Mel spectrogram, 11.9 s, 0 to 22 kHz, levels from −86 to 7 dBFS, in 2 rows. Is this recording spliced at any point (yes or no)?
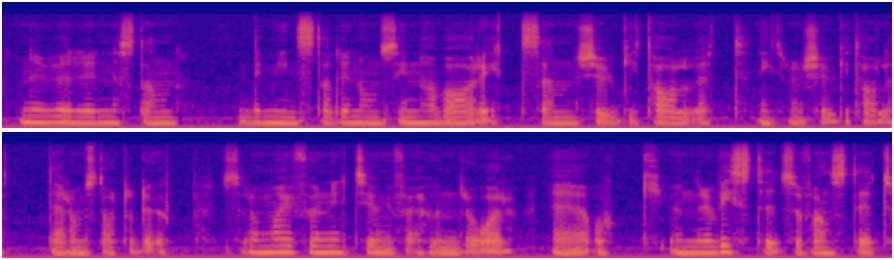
no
